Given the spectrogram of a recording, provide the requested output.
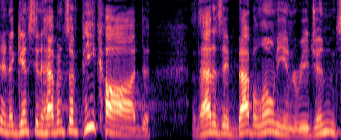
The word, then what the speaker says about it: Pekod: And in Hebrew you say Pekod, and it means to punish.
